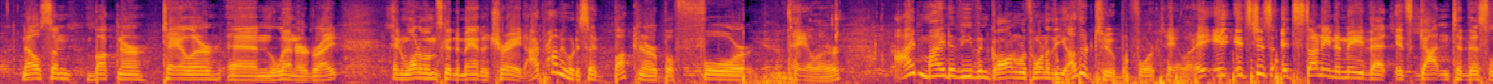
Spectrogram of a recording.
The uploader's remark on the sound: Live at The Drama Club aka Colts Camp! LIVE FROM COLTS CAMP!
